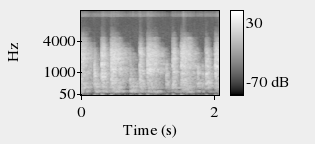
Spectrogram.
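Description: A cooper driving iron hoops down onto an oak barrel with a hammer and hoop driver: a steady run of sharp ringing metal strikes, about three to four a second.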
